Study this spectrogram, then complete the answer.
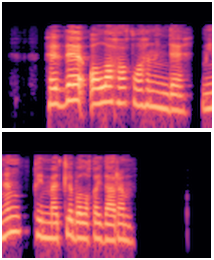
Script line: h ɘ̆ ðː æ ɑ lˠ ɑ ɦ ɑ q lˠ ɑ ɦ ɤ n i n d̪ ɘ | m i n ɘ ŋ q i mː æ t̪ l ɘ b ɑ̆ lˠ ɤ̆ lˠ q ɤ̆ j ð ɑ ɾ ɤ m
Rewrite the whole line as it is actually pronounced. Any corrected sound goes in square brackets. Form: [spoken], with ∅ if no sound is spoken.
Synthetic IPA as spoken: h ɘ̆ ðː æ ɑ [lˠː] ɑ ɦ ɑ q lˠ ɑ ɦ ɤ n i n d̪ ɘ | m i n ɘ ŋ q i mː æ t̪ l ɘ b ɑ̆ lˠ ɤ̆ [∅] q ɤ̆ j ð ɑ ɾ ɤ m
